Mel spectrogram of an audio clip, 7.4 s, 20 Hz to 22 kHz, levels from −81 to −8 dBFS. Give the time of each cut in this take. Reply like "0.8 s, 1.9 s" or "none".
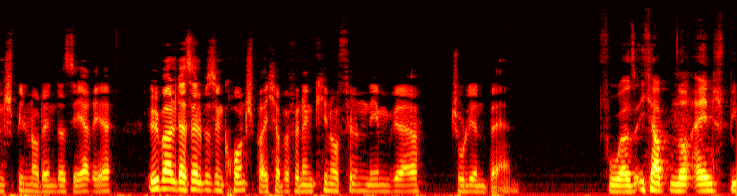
1.4 s, 6.0 s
